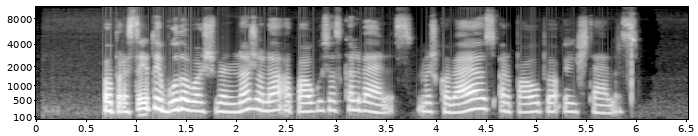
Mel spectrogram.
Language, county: Lithuanian, Kaunas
